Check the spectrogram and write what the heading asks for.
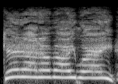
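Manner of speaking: very high, loud furious yell; shout. Retold or imitated. Stone pushing Durkin back out the door, very high shout. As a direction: roar it, shoving past. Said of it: "Stone just goes".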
